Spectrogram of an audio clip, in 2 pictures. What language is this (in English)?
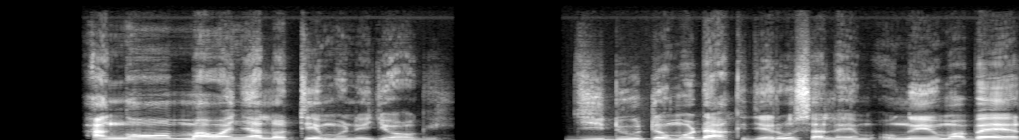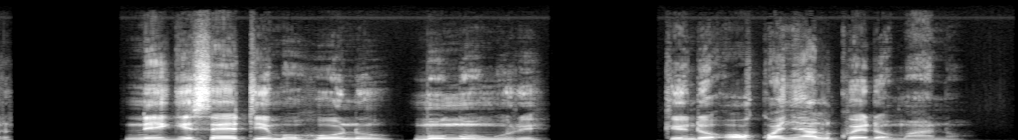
Luo (Kenya and Tanzania)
